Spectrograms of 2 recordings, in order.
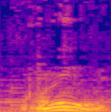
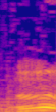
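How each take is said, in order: First: It is said with rounded, pushed-out lips. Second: It is said with spread, smiling lips. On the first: The speaker calls it right. "Mesti muncung mulut" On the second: The speaker calls it wrong. "Cuba awak senyum sampai sebut... Tak boleh. Ha, dia jadi pelik"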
